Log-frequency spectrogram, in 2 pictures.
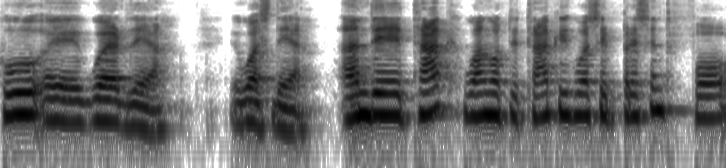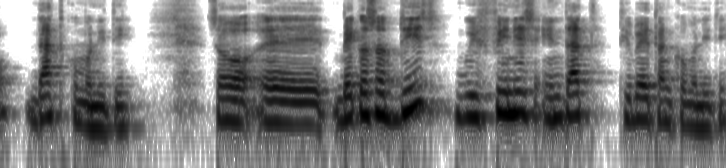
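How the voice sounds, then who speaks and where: A man with a Spanish accent speaks at a high pitch with ordinary pitch variation, on a very clean recording with a silent background. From Spain, Extremadura/Andalusia. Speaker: retreat center founder. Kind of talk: interview. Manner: halting.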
